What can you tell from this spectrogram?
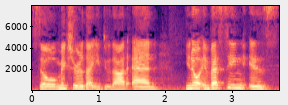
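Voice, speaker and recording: A woman with a plain, everyday voice speaks at a fairly slow pace, using medium pitch and ordinary pitch variation. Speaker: lifestyle and personal finance vlogger. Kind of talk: tutorial. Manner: casual.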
